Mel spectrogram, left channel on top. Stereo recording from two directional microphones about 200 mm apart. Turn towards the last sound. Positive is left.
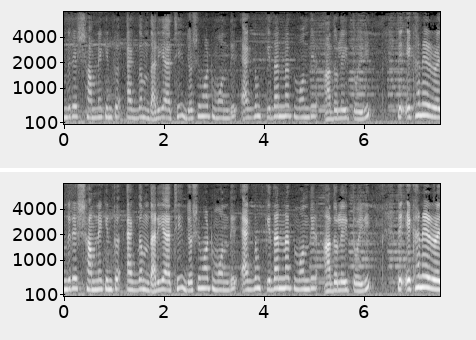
turn(degrees=-30)  # may be behind; listen again after turning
